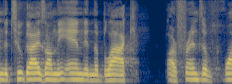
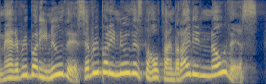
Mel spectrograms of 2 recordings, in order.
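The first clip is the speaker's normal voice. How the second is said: rising high and loud, faster and faster; amazed realization; 9 semitones higher, 5 dB louder, faster than usual. Retold or imitated. [name] reliving her first clear sight, amazed and loud. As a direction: blurt it out as the truth dawns. Recalling the moment she could see.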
